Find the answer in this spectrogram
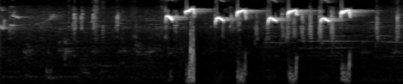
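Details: Orange-headed thrush male reacting to a female, giving a quick run of loud, high upslurred chirps after a few soft ticks, with dull knocking sounds between notes.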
